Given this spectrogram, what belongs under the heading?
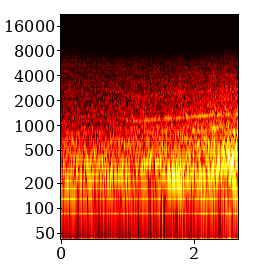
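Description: Two 1977 NHRA sportsman drag cars launch side by side off the line, a dense, rising engine roar that builds steadily in loudness over a few seconds.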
